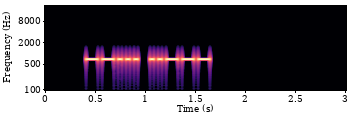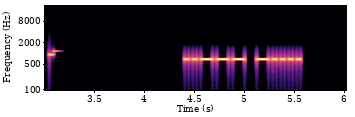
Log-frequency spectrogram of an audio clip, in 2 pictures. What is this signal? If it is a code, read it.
Morse code, heard as a keyed tone, about 30 wpm, 700 Hz. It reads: 72 26
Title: Numbers - 2-Digit 30wpm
